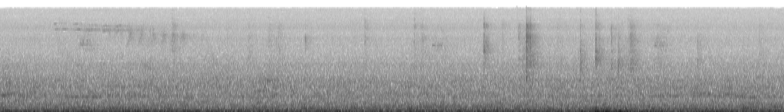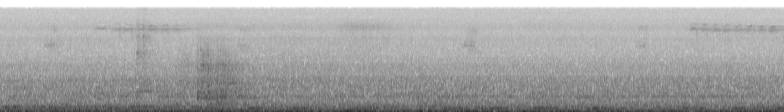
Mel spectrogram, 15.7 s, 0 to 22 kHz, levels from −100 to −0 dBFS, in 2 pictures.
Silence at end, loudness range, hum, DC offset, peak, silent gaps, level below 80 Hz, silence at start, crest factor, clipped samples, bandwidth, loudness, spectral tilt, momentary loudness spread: 0 s; 1 LU; none; under 0.1%; -10 dBFS; none; -30 dBFS; 0 s; 18 dB; under 0.1%; 16 kHz; -34 LUFS; -6 dB/octave; 3 LU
